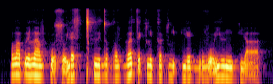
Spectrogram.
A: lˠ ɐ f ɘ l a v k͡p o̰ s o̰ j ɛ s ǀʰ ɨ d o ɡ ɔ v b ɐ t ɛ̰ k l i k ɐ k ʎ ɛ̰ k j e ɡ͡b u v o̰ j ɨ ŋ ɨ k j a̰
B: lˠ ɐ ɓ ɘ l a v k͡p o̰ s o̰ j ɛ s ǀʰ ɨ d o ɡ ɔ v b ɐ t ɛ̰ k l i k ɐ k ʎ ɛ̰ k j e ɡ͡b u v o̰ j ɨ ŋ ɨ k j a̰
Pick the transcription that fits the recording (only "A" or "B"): B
